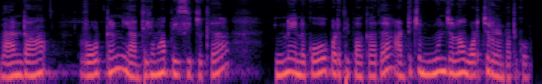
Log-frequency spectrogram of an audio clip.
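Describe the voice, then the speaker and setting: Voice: mid-range voice, fairly even intonation, fast talker, mellow, natural voice. Someone voicing a reproachful young husband. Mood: angry. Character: young husband, torn between wife and elder brother. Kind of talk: Tamil audio drama acting.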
